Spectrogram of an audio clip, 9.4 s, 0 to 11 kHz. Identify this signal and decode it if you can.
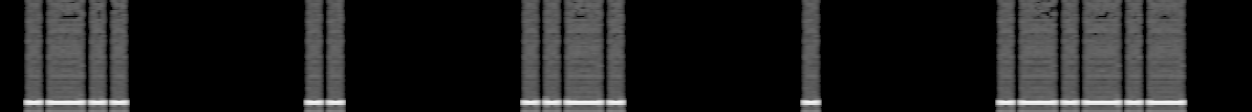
Morse code, heard as a keyed tone, about 15 wpm, spaced as for 5 wpm, 1000 Hz. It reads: LIFE.
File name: qotdfiles / 5wpm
